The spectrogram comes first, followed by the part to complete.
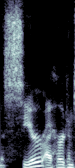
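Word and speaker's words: Sire: I'll actually probably do it tomorrow he actually pronounced his name as seir I heard him say it himself so take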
